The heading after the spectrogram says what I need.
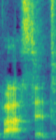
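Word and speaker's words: Bastids: And I'm sorry that I'm kind of butchering the name of that short story because I do not have a Maine accent, and it is spelled B-A-S-T-I-D-S.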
